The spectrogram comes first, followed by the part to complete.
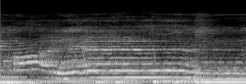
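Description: A man singing into a handheld microphone over backing music, holding long, wavering notes.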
